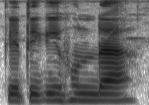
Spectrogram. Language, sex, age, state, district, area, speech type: Assamese, female, 30-45, Assam, Dhemaji, rural, spontaneous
